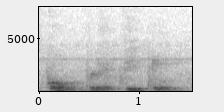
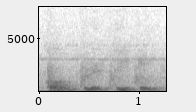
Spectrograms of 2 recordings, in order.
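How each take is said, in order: First: The word is broken into separate syllables. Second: The word is said smoothly as one unit.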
